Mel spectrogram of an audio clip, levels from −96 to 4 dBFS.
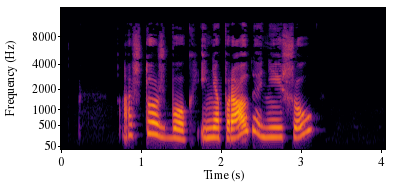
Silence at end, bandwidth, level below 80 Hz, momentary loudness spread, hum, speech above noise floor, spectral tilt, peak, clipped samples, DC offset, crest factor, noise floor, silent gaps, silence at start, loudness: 0.9 s; 11.5 kHz; -82 dBFS; 16 LU; none; 65 dB; -5 dB/octave; -4 dBFS; under 0.1%; under 0.1%; 22 dB; -87 dBFS; none; 0.8 s; -23 LUFS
